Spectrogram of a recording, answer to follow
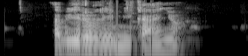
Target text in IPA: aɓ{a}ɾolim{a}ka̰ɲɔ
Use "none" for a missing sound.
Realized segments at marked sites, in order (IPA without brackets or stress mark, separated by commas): i, i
